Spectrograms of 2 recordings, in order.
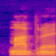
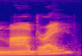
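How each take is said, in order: First: It is said with a Spanish-like accent. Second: It is said with a heavy American accent. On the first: "how do you get it good?" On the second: "I intentionally put some American stank on the Madre"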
